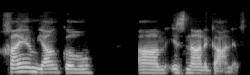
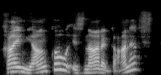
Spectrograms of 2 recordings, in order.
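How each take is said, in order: First: It is said as a plain statement. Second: It is said as a mocking, incredulous question.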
